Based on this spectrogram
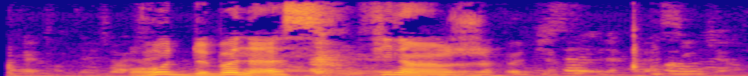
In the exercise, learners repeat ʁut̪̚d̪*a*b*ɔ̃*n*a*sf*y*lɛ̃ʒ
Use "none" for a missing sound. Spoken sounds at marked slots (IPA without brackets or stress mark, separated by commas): ə, ɔ, a, i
